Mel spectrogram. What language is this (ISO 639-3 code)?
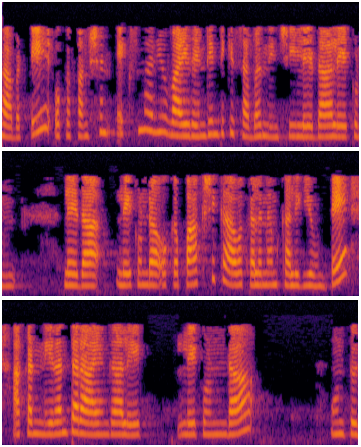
tel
